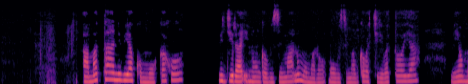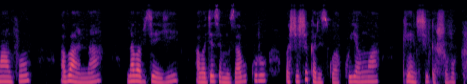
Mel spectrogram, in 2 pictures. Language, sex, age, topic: Kinyarwanda, female, 36-49, finance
